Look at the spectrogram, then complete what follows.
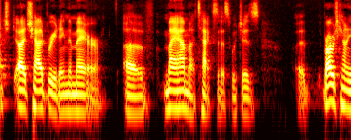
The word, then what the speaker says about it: Miami: It is actually spelled exactly like Miami, but pronounced Miami.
